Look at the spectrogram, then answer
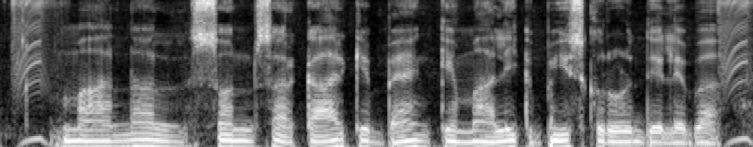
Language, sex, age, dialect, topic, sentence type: Bhojpuri, male, <18, Southern / Standard, banking, statement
